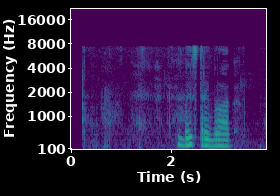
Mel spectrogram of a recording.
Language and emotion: Russian, neutral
